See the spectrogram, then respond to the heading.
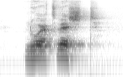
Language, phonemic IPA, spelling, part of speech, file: Dutch, /nortˈwɛst/, noordwest, adverb, Nl-noordwest.ogg
- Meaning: 1. northwest 2. towards the northwest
